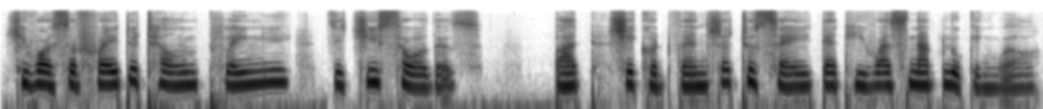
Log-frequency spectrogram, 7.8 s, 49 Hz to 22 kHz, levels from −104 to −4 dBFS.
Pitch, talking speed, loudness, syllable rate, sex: 190 Hz, 175 wpm, -19 LUFS, 4.2 syllables/s, female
